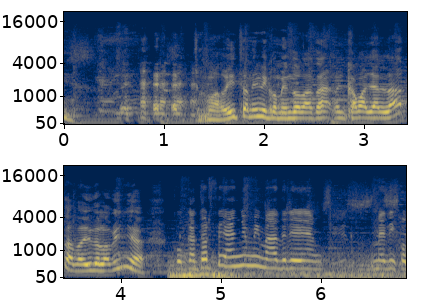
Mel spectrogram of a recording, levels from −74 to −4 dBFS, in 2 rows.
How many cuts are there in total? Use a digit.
1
